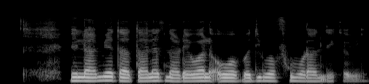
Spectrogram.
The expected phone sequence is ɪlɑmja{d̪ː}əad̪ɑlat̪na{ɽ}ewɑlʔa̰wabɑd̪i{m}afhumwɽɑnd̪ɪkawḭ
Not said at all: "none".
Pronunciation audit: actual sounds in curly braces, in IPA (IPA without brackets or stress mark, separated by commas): d̪, ɽ, m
